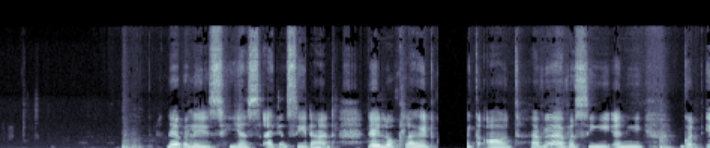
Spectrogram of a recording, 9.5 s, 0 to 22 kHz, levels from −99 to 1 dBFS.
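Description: Right after "look like", at about 5.84 s, the speech just drops into a clean hole until about 6.23 s. That's a digital wireless dropout: the radio link lost too much data, so the receiver muted itself for roughly 390 ms, fading out and back in almost instantly. You get near silence with no hiss, crackle or burst of noise on either side, so it sounds like a tidy gap cut out of the speech.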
